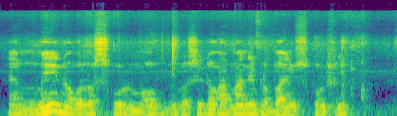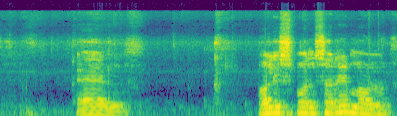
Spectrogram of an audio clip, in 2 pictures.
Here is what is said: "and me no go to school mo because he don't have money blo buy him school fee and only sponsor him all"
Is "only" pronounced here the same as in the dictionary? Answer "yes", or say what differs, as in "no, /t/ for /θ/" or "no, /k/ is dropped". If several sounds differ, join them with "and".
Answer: no, /n/ is dropped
